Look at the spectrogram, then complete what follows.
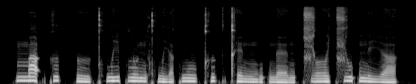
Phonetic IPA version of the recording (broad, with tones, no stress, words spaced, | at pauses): ma˥˩ʔkɯ˥˩k̚ ʔɯː˨˩kʰwi˥˩t̚ lu˧nkʰwi˩˦a̯kwuː˧kʰɯ˦˥k̚ tʰe˧nmu˨˩ʔnɛː˨˩n t͡ɕɤː˥˩ t͡ɕu˥˩ʔni˧a̯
